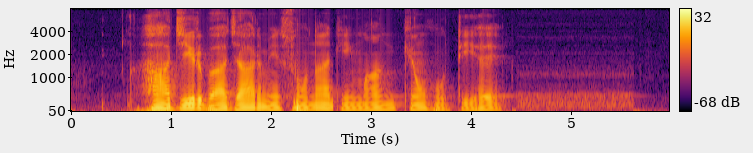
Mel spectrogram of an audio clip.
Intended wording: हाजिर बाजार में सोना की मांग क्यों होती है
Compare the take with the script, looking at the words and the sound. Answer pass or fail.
pass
